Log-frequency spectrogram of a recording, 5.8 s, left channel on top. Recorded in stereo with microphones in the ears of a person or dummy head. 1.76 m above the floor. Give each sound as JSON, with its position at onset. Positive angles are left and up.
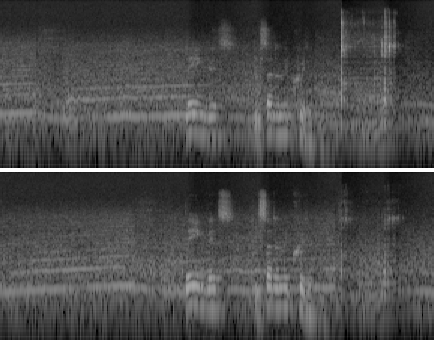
{"t": 2.5, "sound": "a man speaking", "side_deg": -85, "distance_m": 3.0}
{"t": 4.5, "sound": "chewing", "side_deg": 60, "distance_m": 1.7}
